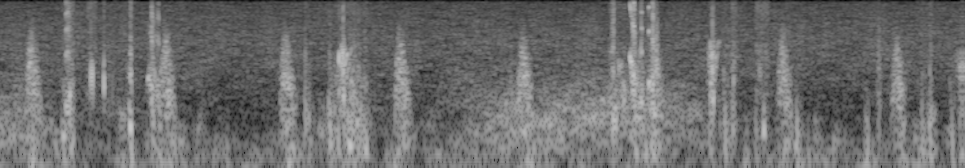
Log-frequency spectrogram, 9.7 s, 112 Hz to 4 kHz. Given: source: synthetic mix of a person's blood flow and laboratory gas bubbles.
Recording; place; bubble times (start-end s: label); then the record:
Doppler ultrasound of blood flow; subclavian vein
0.63-0.78 s: bubbles
0.90-1.00 s: bubbles
1.04-1.39 s: bubbles
1.49-1.67 s: bubbles
3.06-3.15 s: bubbles
3.30-3.77 s: bubbles
6.11-6.61 s: bubbles
7.09-7.41 s: bubbles
7.58-7.72 s: bubbles
9.23-9.38 s: bubbles
9.51-9.66 s: bubbles
From the record:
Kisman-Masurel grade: 223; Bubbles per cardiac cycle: several, 3 to 8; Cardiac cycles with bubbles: 10 to 50%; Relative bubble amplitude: loud (0.450 to 0.775); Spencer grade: 2 (many but less than half of the cardiac periods contain bubble signals, singularly or in groups); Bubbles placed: anywhere in the cardiac cycle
